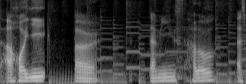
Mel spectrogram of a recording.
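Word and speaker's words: ahoj: Uh is it pronounced aoy? Uh that means hello as per my understanding. Can maybe can you teach? Yeah. Yeah. Yeah. It's aoy.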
